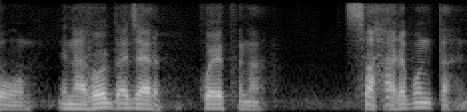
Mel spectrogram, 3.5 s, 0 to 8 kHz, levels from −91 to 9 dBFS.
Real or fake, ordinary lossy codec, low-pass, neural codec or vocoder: fake; none; 7.2 kHz; codec, 16 kHz, 0.5 kbps, FunCodec, trained on Chinese and English, 25 frames a second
